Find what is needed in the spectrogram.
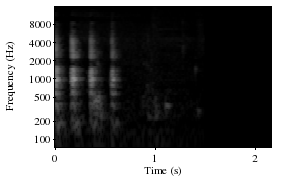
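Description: A man laughing out loud in quick, evenly spaced 'ha-ha' bursts, about five a second. The laughter fades out within the first second, and the sound cuts to dead silence about a second and a half in.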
